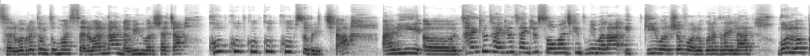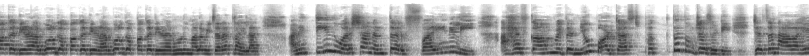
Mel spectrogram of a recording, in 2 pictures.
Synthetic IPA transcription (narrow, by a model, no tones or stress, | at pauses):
səɾʋəpɾət̪ʰəmt̪um̤asəɾʋanːanəʋiːnʋəɾʂat͡ɕja | kʰuːbkʰuːb̚kʰuːb̚kʰuːb̚kʰuːbsubʱetːɕʰaaɽ̃iət̪ʰɛ̃ŋkjuːt̪ʰɛ̃ŋkjuːt̪ʰɛ̃ŋkjuːsomət͡ɕkʰiːt̪um̤iːməlaʔit̪̚kiːʋəɾʂəfɔlokəɾət̪ɾaɦilat̪ɡolɡəpːakat̪jeɽ̃aɾɡolɡəpːakat̪jeɽ̃aɾɡolɡəpːakat̪jeɽ̃aɾm̤əɽ̃uːnməlaʋit͡ɕaɾat̪ɾaɦilat̪a̰ɽ̃it̪iːnʋəɾʂanənt̪əɾfajnəlia̰jɦɛʋkəmʋid̪ənjuːpɔɽkasʈfək̚t̪ət̪umt͡ɕjasaʈiːd͡ʑjat͡səːnaʋaɦe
